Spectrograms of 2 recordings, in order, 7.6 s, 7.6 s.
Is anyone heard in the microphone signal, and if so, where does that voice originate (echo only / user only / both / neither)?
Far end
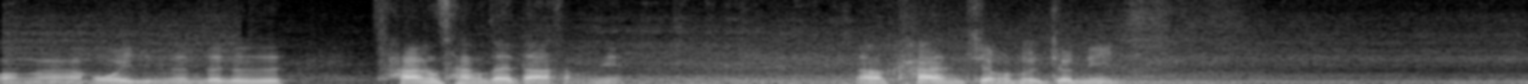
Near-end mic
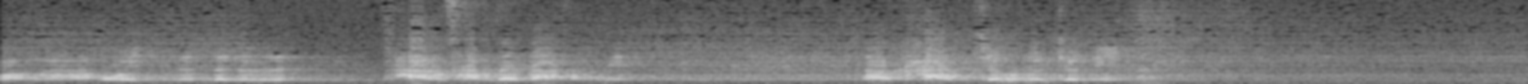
both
